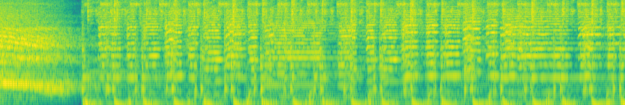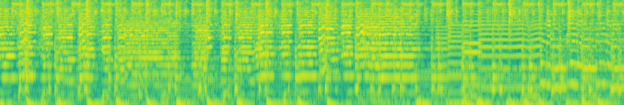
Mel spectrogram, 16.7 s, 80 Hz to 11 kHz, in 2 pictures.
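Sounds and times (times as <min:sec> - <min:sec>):
rising shout: 0:00.0 - 0:01.1
crowd chanting a Hindi devotional victory cry in unison: 0:00.0 - 0:02.6
steady pounding drumbeat: 0:01.1 - 0:16.6.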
